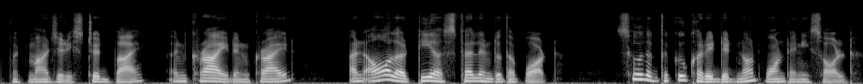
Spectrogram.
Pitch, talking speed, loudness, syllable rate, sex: 135 Hz, 175 wpm, -18 LUFS, 4.3 syllables/s, male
